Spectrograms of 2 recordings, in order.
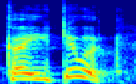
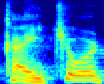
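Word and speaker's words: Kaieteur: name of the falls, they said Kaik Tiwuk. And Kaik Tiwuk sounded like Kaichor to him. And he put his own spelling and pronunciation, which is unto now Kaichor.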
